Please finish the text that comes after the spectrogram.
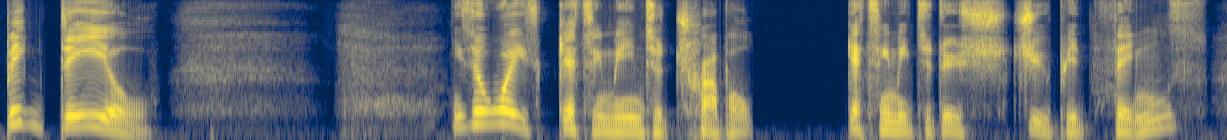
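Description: A man's voice: mid-range voice, pushed and bright, no echo, clean studio sound. A man voicing a frightened young boy who whines and complains. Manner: complaining, upset. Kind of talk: audiobook character voice.

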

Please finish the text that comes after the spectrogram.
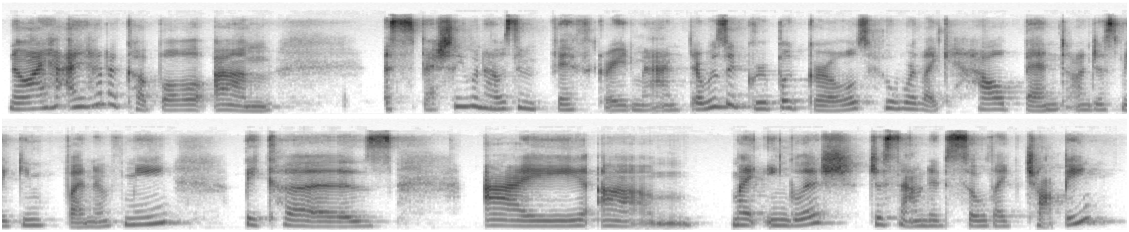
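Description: A woman's voice: mid-range voice, lively intonation, a little slow. A woman whose first language is Spanish, co-hosting a podcast in casual chat and laughing often. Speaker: podcast co-host.

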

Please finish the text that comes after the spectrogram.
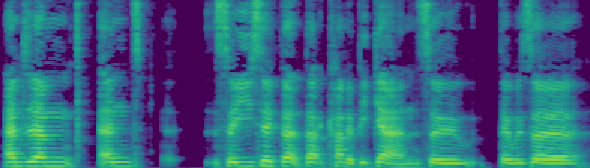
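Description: A woman's voice: fairly low pitch, fairly even intonation, measured pace. Chatty woman podcast host with corny jokes. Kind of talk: casual conversational interview.

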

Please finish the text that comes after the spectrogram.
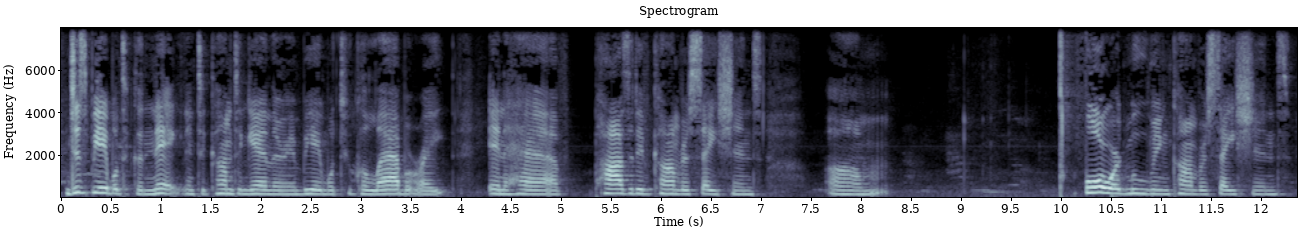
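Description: Young woman in her twenties, earnest, hesitant, mid pitch. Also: fairly even intonation, measured pace. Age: 20s. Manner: earnest, hesitant with many fillers. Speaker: pastor's wife and church first lady. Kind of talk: interview answer, casual and reflective.

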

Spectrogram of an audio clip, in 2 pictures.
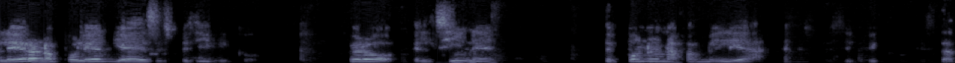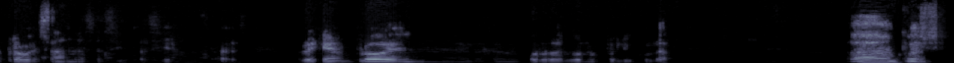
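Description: A man's voice: medium pitch, gravelly, dry recording. Young Mexican man, casual slangy talker, rambling storyteller; dry, slightly dull lo-fi audio. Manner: slangy, digressive, animated storytelling. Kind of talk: casual chat.

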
